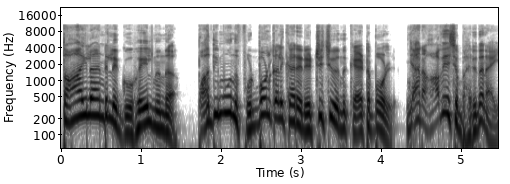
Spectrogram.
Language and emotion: Malayalam, happy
